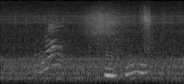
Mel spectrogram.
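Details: Talkative female house cat indoors with a quick arched meow followed by a short, lower chirping trill, over a faint room hum.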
